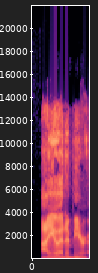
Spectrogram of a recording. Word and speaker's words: Ayo Edebiri: How do you pronounce her name? Ayo Edebiri? Yeah. Ayo Edebiri.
